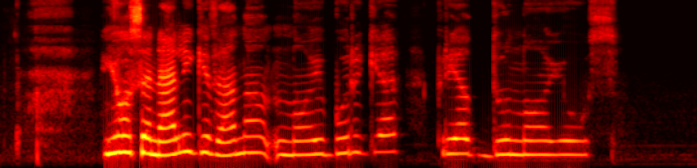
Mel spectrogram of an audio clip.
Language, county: Lithuanian, Vilnius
